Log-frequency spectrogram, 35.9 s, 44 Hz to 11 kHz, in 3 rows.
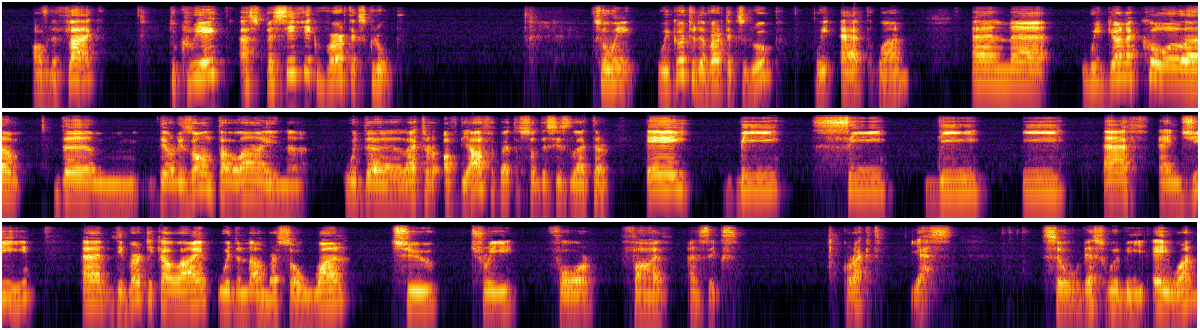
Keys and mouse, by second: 5.8-33.9 drag, 34.0-35.8 drag.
